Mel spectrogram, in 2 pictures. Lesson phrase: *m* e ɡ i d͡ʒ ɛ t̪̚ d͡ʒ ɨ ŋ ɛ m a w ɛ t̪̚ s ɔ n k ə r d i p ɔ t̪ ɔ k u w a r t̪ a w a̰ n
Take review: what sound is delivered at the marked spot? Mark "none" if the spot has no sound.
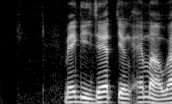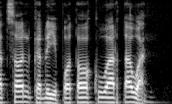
m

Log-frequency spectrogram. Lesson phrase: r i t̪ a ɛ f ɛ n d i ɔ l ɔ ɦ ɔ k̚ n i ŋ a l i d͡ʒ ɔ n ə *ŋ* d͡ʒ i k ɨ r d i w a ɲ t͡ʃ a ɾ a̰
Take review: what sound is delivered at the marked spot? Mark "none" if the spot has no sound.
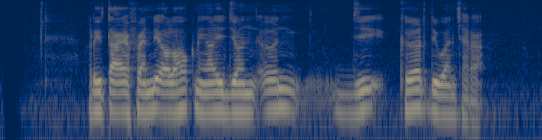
n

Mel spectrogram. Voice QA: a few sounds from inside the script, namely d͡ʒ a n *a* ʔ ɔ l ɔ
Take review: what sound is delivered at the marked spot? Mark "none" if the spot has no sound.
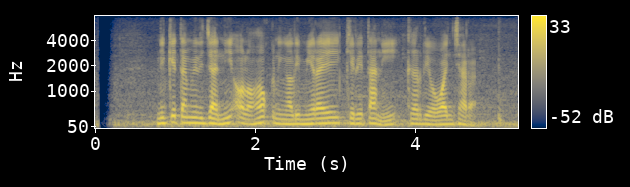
i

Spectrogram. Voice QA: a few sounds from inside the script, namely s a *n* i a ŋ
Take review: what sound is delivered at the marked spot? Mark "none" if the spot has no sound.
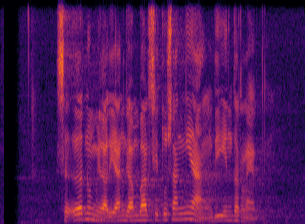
ŋ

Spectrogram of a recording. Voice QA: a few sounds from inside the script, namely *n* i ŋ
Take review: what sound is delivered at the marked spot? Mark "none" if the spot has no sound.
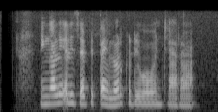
n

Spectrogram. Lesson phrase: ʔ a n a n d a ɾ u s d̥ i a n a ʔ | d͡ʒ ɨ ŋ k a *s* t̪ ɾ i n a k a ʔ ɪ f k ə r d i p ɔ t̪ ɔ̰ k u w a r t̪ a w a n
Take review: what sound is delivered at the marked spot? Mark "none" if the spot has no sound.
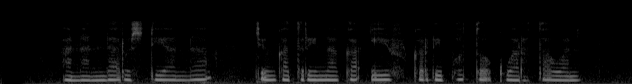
none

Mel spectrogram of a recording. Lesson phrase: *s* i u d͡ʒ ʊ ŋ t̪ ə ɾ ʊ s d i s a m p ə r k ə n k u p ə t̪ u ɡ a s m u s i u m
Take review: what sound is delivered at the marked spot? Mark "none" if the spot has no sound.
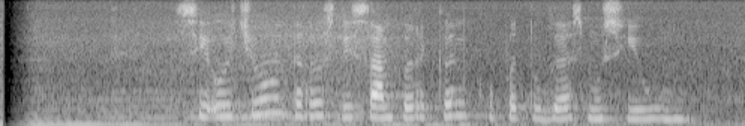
s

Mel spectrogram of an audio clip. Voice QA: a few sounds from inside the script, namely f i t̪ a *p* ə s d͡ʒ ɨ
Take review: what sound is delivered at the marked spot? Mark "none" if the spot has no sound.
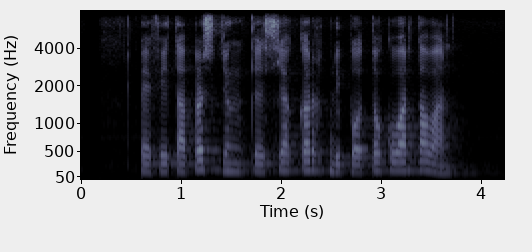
p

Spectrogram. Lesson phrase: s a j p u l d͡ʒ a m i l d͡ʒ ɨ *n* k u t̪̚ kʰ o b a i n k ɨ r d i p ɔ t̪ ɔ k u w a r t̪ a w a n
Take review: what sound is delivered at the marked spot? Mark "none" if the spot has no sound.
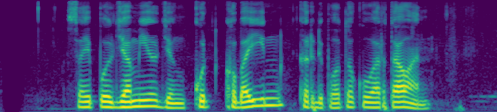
ŋ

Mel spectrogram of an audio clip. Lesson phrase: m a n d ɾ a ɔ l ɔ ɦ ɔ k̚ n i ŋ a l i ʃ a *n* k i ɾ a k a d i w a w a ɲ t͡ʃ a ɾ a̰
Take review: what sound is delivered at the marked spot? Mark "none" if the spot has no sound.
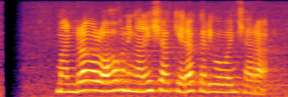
none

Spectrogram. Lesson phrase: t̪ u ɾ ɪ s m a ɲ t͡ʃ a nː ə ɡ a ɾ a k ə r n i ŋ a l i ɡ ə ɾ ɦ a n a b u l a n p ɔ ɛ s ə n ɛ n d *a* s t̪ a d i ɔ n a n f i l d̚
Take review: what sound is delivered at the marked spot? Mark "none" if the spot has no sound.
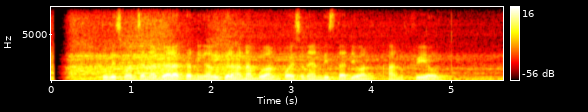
i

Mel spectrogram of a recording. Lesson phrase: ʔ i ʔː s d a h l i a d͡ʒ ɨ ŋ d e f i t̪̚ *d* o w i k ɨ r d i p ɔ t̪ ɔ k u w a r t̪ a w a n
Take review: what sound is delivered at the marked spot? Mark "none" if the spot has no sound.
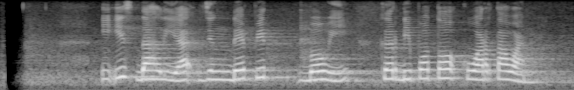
b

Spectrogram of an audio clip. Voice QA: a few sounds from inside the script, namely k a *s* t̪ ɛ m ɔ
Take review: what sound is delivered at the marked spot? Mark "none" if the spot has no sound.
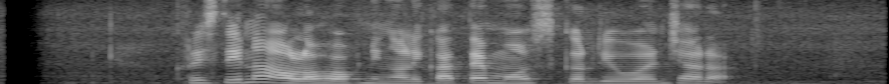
none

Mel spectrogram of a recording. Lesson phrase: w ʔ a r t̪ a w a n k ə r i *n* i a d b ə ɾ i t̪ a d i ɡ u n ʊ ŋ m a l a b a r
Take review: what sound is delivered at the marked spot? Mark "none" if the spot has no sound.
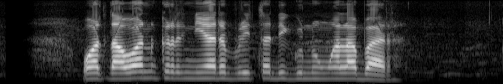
n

